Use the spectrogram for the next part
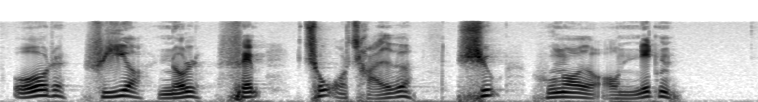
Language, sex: Danish, male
